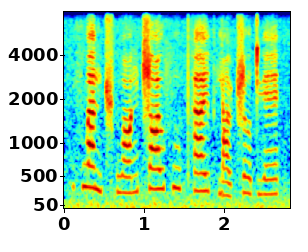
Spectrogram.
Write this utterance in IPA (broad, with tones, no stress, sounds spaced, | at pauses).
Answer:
f w a˥˩ n ʈ͡ʂʰ w ɑ˧˥ ŋ ʈ͡ʂ ɑ˥ ʊ̯ f u˥ pʰ a˥ ɪ̯ pʰ j ɑ˨ ʊ̯ ʈ͡ʂ ɤ˥˩ t̪ ɥ ɛ˥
